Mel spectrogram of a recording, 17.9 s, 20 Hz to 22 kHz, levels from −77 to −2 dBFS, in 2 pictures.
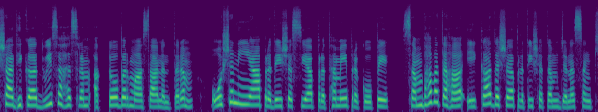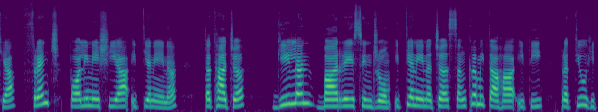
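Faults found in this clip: Nothing to flag on this speech clip; no faults turned up anywhere in it.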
